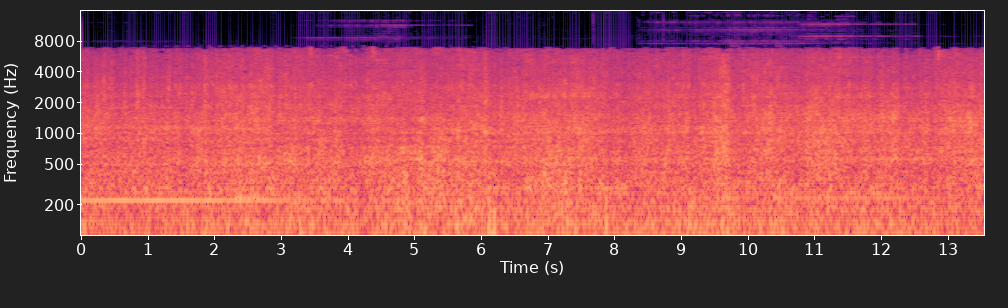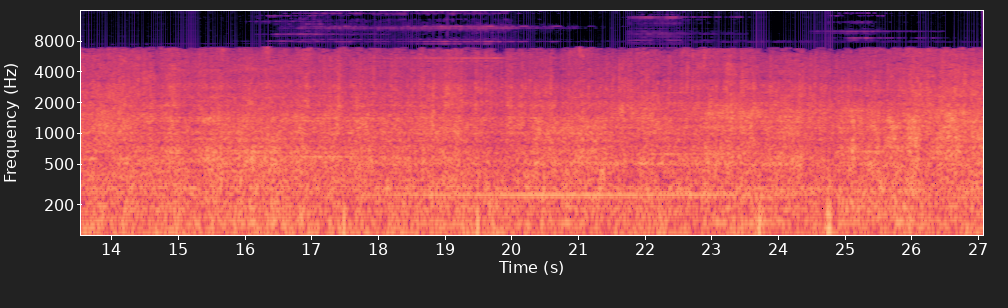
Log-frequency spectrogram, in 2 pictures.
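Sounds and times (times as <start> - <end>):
car road and engine noise: 0.0 - 27.0
faint steady hum: 0.0 - 27.0.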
